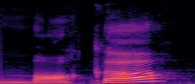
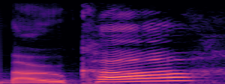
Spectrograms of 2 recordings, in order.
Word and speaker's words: mocha: Um cuz in Australia we we pronounce it mocka like with a hard like k like like bo mocka like with a ck ka, right?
